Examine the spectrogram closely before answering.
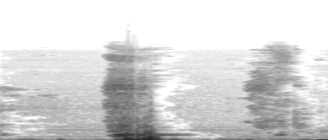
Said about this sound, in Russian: Можно даже другого заставить зевать. Если кто-то зевнул, это очень заразно, заметили? Почему так происходит?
